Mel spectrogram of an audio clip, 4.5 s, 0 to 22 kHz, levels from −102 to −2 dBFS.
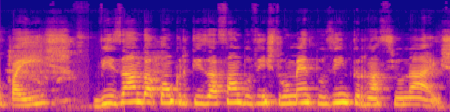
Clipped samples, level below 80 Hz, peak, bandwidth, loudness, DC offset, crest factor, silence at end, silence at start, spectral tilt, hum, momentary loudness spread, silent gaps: under 0.1%; -66 dBFS; -4 dBFS; 8.8 kHz; -18 LUFS; under 0.1%; 16 dB; 0 s; 0 s; -4 dB/octave; none; 6 LU; none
